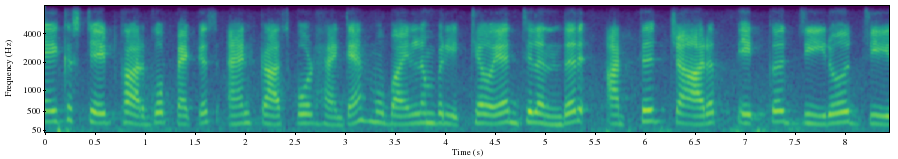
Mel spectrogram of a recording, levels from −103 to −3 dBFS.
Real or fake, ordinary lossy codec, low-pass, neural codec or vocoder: fake; Opus, 32 kbps; 7.2 kHz; codec, 24 kHz, 0.9 kbps, WavTokenizer, medium speech release version 1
